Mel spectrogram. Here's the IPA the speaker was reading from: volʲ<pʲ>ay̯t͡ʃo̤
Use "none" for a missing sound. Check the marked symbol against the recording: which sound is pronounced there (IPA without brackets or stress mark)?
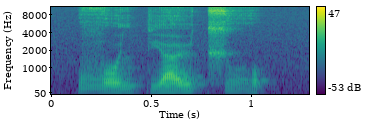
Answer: pʲ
